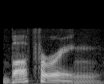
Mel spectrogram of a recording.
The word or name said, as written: buffering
